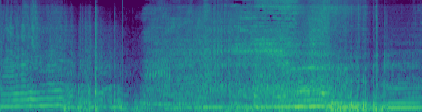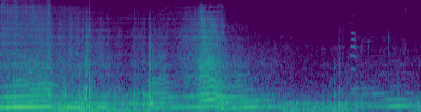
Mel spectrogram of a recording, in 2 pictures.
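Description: Rally car engine revving hard, its pitch climbing and dropping again and again through gear changes. It is loudest about six seconds in and fades toward the end.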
